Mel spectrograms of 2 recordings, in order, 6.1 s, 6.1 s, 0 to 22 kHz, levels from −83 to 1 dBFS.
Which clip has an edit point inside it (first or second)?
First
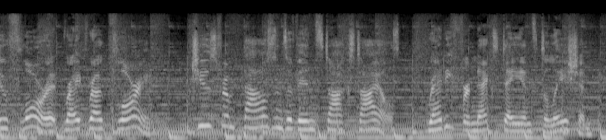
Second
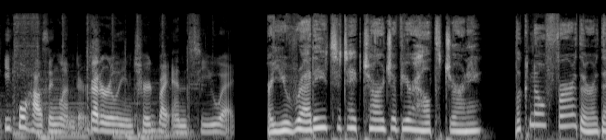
second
